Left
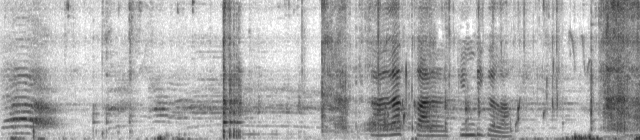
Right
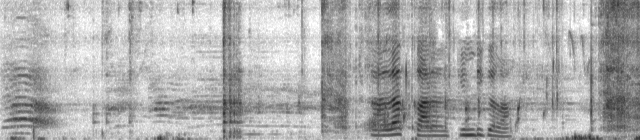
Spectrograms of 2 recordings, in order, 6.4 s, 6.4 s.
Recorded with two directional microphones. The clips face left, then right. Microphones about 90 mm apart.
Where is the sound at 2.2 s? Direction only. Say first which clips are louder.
Left 4 dB; 65° left (ahead or behind).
